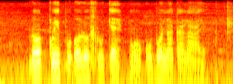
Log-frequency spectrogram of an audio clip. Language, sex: Xhosa, male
